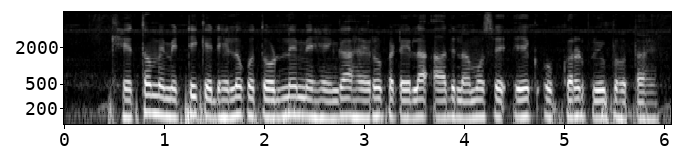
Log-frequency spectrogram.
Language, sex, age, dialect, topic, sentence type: Hindi, male, 18-24, Kanauji Braj Bhasha, agriculture, statement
